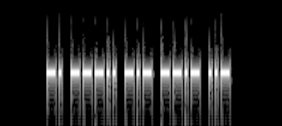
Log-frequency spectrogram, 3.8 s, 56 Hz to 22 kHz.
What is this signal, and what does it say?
Morse code, heard as a keyed tone, about 31 wpm, 700 Hz. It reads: N8KQU
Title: USA Call Signs - 5 Characters - 30wpm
